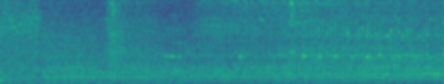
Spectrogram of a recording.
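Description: Diesel engine of a large transport bus running steadily as the bus drives along, with road noise.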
